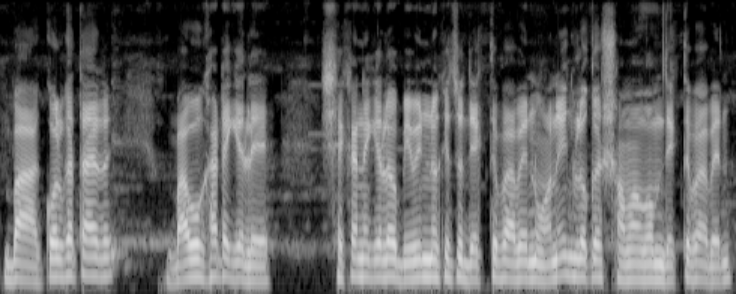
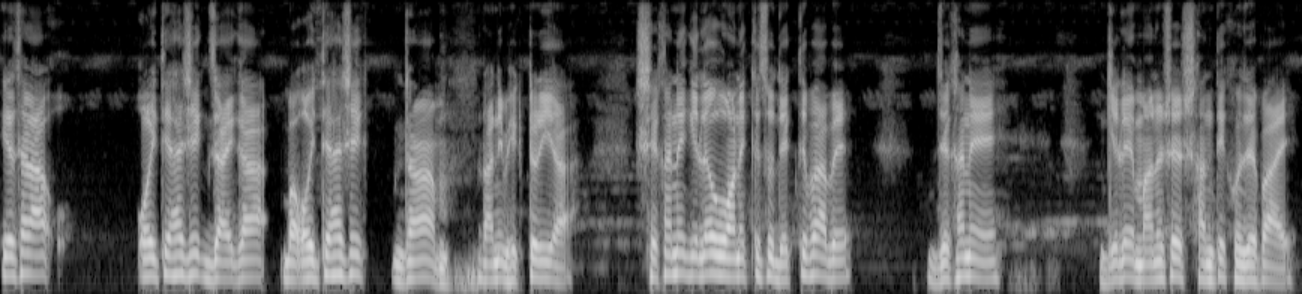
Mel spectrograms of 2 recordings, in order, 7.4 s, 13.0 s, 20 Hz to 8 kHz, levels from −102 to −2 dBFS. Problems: constant background noise, background conversations at intervals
